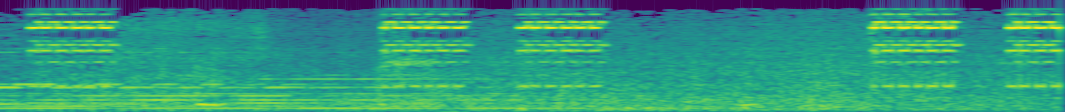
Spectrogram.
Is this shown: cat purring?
no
